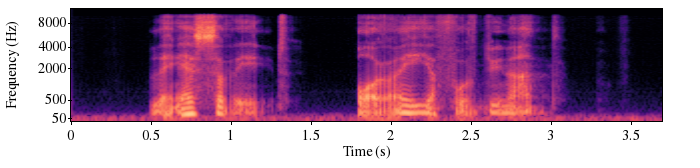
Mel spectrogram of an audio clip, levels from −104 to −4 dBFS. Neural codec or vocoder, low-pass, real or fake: autoencoder, 22.05 kHz, a latent of 192 numbers a frame, VITS, trained on many speakers; 9.9 kHz; fake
